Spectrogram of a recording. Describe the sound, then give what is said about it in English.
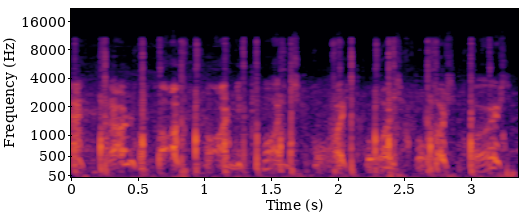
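Horses pulling a wagon around Devil's Tower clip-clop in a quick, steady rhythm of hoofbeats, heard beneath continuous talking voices. “Oh, slow, horses, slow down. Seems I'm not in control anymore.”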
